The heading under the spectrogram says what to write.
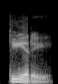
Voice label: "deity", American

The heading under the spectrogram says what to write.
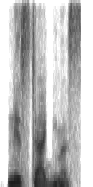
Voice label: "nystagmus", Indian

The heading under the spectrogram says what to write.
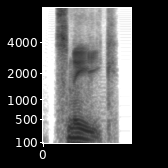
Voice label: "sneak", British

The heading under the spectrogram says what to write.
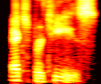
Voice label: "expertise", American

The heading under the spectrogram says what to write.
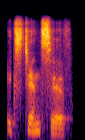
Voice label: "extensive", Indian

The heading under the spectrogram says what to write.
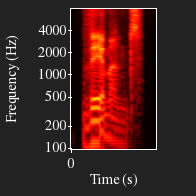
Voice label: "vehement", British

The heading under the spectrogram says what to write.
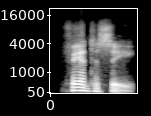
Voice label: "fantasy", American

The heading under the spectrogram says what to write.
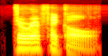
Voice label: "varifocal", American

